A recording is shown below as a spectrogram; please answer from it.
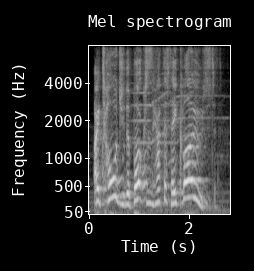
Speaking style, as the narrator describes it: yelled

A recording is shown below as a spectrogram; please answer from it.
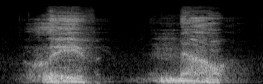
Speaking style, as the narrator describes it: It said, with a hoarse wheeze

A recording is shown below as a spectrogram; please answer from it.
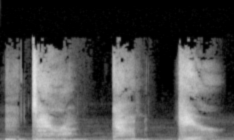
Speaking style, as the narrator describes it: said in a whispery voice, but demanding voice

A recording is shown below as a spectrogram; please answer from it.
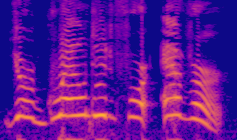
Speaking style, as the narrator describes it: he yells

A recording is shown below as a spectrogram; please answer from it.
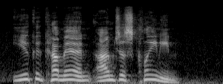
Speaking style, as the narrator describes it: nervously calling out

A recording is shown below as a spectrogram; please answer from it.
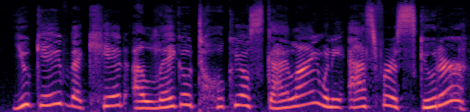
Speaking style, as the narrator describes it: exclaiming

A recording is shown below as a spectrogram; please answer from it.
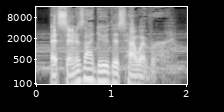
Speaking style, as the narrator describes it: he says in an extremely defensive tone

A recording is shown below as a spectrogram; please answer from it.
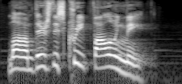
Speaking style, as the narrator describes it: shouted out

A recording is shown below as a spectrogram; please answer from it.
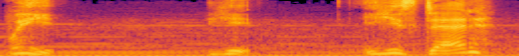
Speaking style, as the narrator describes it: her voice wobbling

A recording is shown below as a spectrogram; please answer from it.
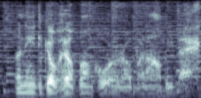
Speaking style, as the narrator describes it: whispered

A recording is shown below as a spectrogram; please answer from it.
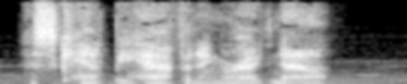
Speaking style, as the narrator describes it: mumble

